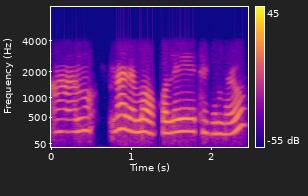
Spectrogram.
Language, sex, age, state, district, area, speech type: Assamese, female, 18-30, Assam, Dibrugarh, rural, conversation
